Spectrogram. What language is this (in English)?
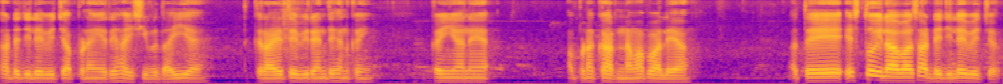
Punjabi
